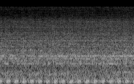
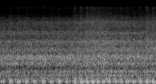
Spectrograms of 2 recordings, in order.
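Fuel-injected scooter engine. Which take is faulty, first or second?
second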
